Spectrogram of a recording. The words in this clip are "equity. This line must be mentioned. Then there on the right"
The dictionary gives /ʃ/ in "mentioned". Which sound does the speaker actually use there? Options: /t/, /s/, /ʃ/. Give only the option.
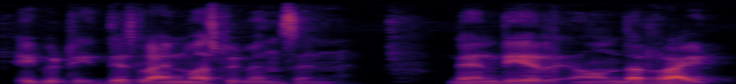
/s/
